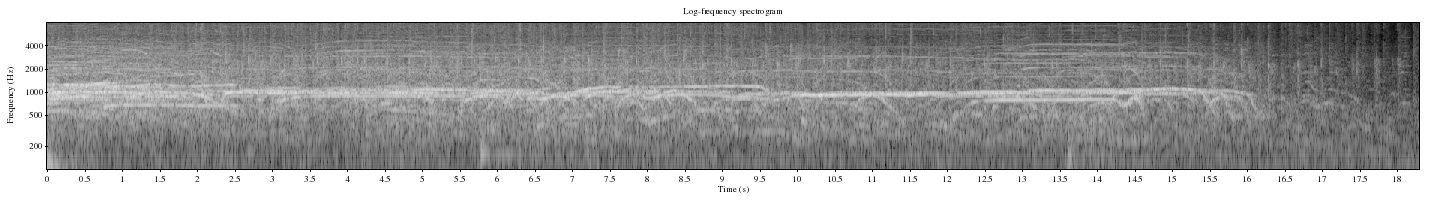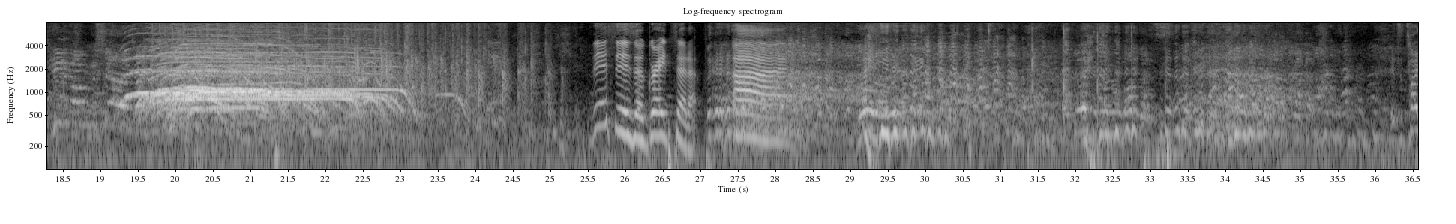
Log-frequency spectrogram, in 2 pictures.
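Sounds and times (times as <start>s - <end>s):
crowd whoops and shouts: 0.0s - 16.1s, 19.3s - 23.9s
crowd clapping: 0.0s - 25.3s, 28.2s - 35.1s
speech: 26.4s - 28.1s
laughter: 27.1s - 36.4s.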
